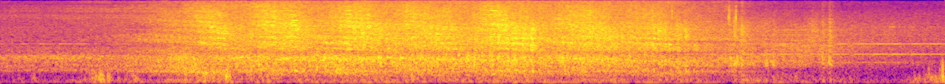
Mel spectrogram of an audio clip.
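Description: NS double-deck electric passenger train passing close by at speed: wheel-and-rail rumble and rattle build up about a second in, with a couple of sharp clacks as the wheels cross the rail joints. The sound stays loud for about five seconds, then fades as the train draws away.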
